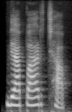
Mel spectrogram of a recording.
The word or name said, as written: व्यापार-छाप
